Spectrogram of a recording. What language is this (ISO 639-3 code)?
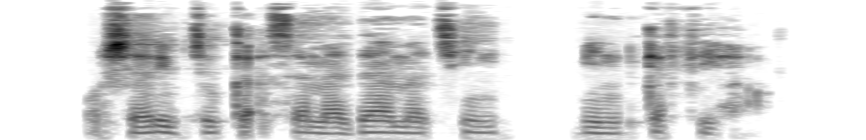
ara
